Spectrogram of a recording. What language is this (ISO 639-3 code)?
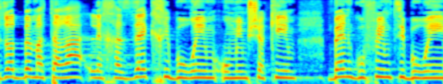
heb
